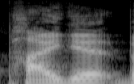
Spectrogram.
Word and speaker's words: Pigott: My last name's pronounced Pigott, but to be honest, I mean, I'll respond to most things, which is awesome.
